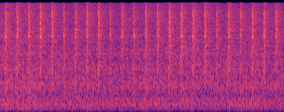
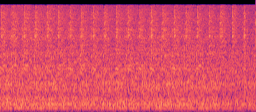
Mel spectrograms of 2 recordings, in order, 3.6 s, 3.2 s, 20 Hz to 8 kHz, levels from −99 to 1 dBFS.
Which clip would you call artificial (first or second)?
first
